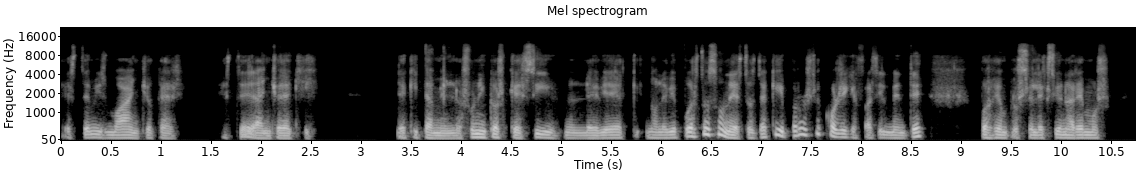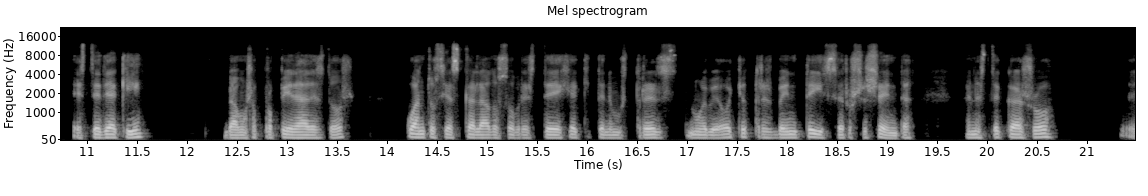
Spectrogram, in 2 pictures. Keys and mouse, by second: 0.7-1.2 middle drag, 2.6 middle click, 4.0-4.9 middle drag, 6.3 click, 7.4-8.2 drag, 8.5 click, 12.6 n.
